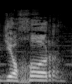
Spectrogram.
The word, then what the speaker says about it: Johor: Bueno, se dice Johor, que entiendo que no estáis muy familiarizados con la zona, pero se dice Johor, aunque se escribe con J, pero es Johor, es el príncipe de Johor.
